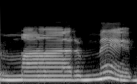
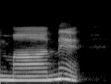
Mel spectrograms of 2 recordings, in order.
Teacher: some speakers will actually pronounce the ra, and you will hear marme. But other speakers might just want to say mame. It depends, but it's more customary that you could hear if there is a second syllable that you will actually pronounce it.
